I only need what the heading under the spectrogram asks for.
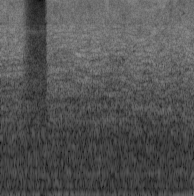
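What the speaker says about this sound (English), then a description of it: "I'm going to go ahead and season this up with a little spray oil here." Oil sprayed from a can onto a hot propane gas griddle with two burners, a steady close hiss running through the whole stretch, with one short break in the upper hiss early on.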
